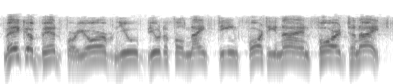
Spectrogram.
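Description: A man's voice: high voice, normal speed. A man working as a 1940s radio announcer, delivering scripted advertising and narration. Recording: muffled 1940s radio recording. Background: music.

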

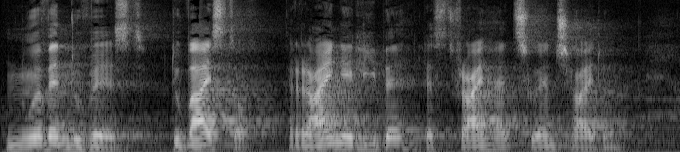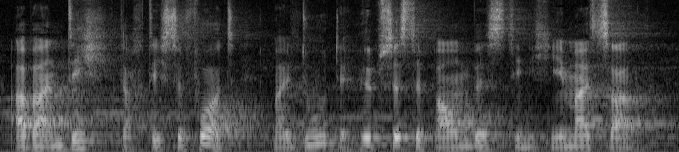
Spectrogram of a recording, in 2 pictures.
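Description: A man playing a calm, caring gardener in a radio play, speaking with solemn, reassuring patience. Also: mid-range voice, unhurried. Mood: gentle, caring. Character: calm, caring male gardener, gently guiding. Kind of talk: German religious audio drama acting. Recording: echoey hall with music underneath.

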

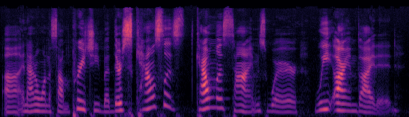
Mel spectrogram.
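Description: A woman in her thirties from Mexico, Spanish her first language, speaks English with a light accent. She chats warmly and passionately, laughing often. The sound is close and dry. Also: mid-range voice, sing-song, moderate pace, dry recording. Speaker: podcast co-host, pastor. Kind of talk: casual chat.

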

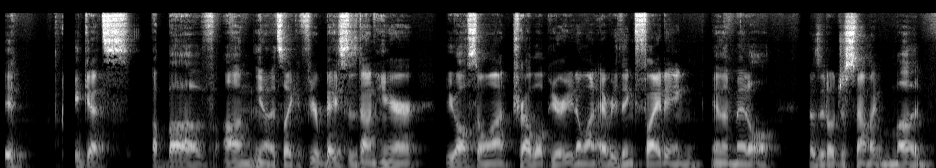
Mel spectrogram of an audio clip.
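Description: A man's voice: lowish voice, level tone, moderate pace. A middle-aged man talking casually and at length as an interview guest, explaining his craft as a musician and acting out imagined quotes. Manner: informal and talkative, voicing imagined quotes.

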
